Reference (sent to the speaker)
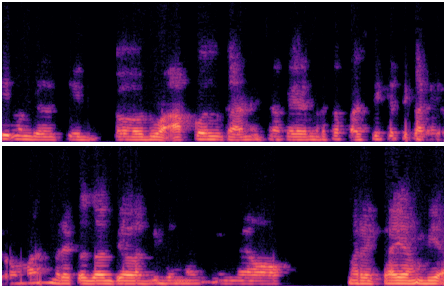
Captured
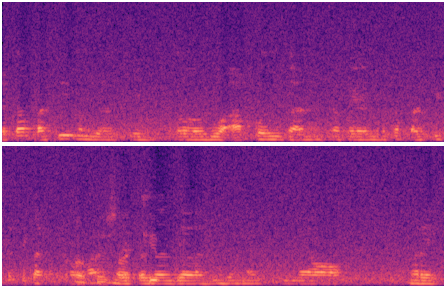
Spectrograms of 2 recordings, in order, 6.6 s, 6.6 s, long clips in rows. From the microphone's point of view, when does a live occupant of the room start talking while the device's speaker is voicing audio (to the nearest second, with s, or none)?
4 s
